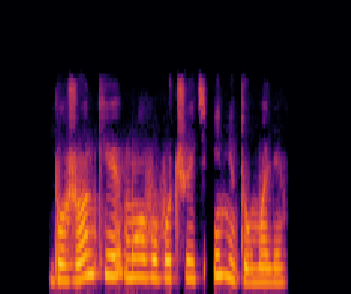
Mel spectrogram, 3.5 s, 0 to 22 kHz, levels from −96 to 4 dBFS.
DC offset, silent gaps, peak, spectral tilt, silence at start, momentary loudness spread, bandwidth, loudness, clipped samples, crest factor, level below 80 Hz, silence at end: under 0.1%; 2.09-2.14 s; -2 dBFS; -6 dB/octave; 0.5 s; 9 LU; 7.6 kHz; -17 LUFS; under 0.1%; 16 dB; -64 dBFS; 0.65 s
